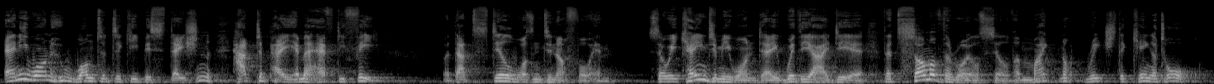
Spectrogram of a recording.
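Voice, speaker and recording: A man's voice: normal speed, natural voice. A man playing a smug, scheming smelting master. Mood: confessing. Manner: smug and evasive, lively pitch. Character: scheming middle-aged male smelting works master, sly. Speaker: game character. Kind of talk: video game voice acting.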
